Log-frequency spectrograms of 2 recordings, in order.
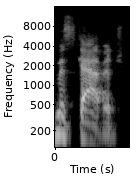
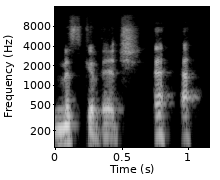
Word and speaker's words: Miscavige: talk about David Miscavige and and it is Miscavige by the way but it's not uncommon you're not the only person who's ever mispronounced it is Miscavige so it's Miscavige okay yeah it's Miscavige and he okay so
